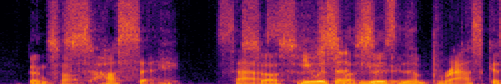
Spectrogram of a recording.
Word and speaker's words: Sasse: like this observation from Ben, how do you pronounce his last name? Sasse. Ben Sasse.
